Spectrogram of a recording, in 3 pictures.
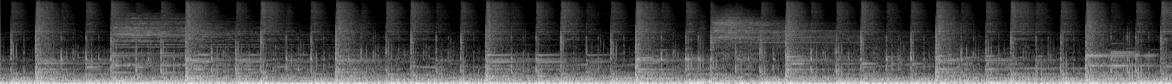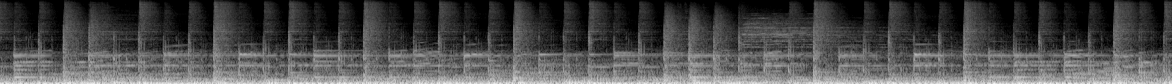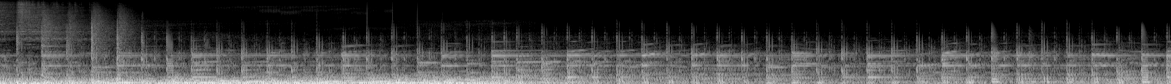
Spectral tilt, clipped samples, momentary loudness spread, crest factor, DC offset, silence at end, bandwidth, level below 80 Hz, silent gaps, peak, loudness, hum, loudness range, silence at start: -6.5 dB/octave; under 0.1%; 9 LU; 10 dB; under 0.1%; 0 s; 19 kHz; -12 dBFS; none; 0 dBFS; -16 LUFS; none; 8 LU; 0 s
